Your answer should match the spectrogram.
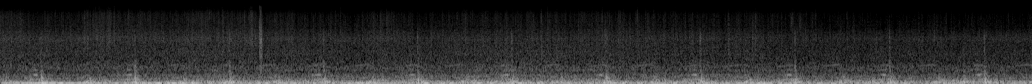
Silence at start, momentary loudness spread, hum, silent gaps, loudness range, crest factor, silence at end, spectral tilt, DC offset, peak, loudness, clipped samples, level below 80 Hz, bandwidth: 0 s; 4 LU; none; none; 2 LU; 16 dB; 0 s; -6.5 dB/octave; under 0.1%; -10 dBFS; -29 LUFS; under 0.1%; -28 dBFS; 15.5 kHz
